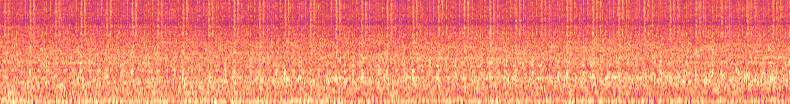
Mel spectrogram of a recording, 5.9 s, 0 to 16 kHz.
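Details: Mercedes M272 petrol V6 idling: steady light tapping about two per second over the hum with a faint squeak, noise present between 700 and 1500 rpm; cause not yet identified.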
